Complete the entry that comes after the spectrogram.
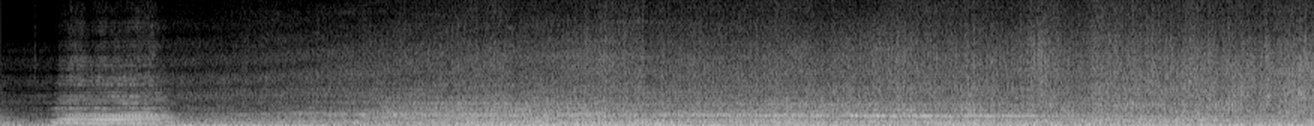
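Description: Approaching BNSF freight train: the lead diesel locomotive's multi-note horn sounds a short final blast that ends about a second in, then the locomotives run past with loud engine rumble and wheel-on-rail noise that builds from about two and a half seconds in.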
